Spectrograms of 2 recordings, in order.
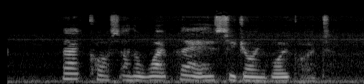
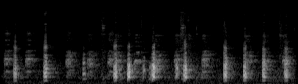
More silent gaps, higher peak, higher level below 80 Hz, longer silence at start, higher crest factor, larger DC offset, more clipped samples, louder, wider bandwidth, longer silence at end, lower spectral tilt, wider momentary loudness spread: neither; second, -12 dBFS vs -6 dBFS; first, -64 dBFS vs -70 dBFS; about the same, 0.05 s vs 0.05 s; second, 18 dB vs 24 dB; neither; neither; about the same, -30 LUFS vs -31 LUFS; second, 13 kHz vs over 20 kHz; about the same, 0 s vs 0.05 s; second, -2.5 dB/octave vs -5.5 dB/octave; about the same, 12 LU vs 13 LU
